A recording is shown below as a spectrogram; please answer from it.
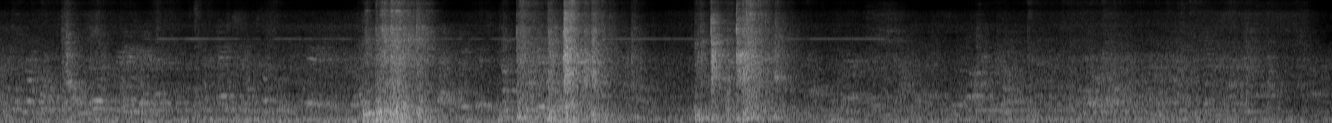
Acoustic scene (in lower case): elevator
